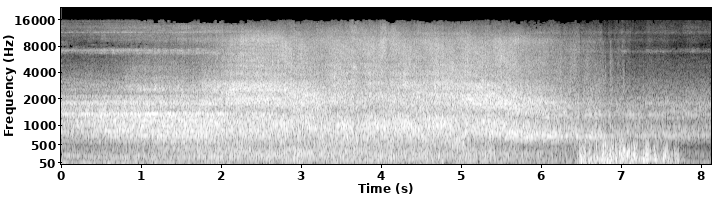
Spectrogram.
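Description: InterCity 125 High Speed Train with Class 43 power cars passing at speed: a rush of wheel and air noise builds quickly, stays loud for several seconds as the coaches go by, then fades, with a burst of low rumbling near the end.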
